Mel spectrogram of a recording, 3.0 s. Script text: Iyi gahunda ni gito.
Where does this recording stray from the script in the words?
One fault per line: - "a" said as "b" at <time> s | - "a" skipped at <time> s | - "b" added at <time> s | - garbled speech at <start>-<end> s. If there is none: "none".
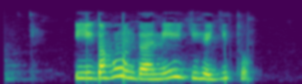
- "iyigihe" added at 1.7 s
